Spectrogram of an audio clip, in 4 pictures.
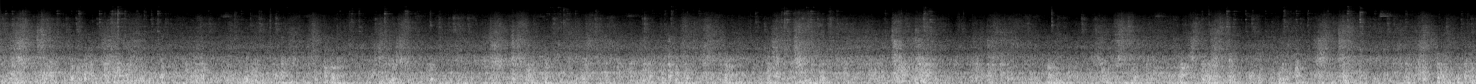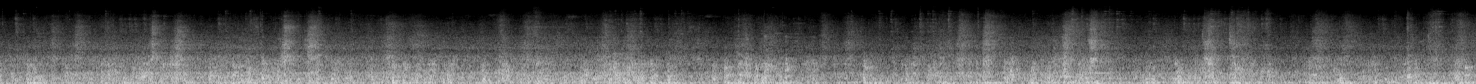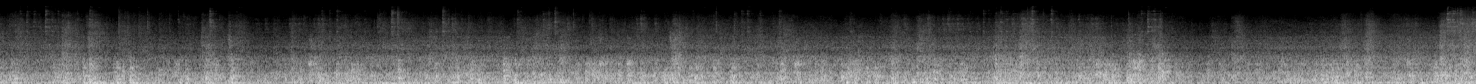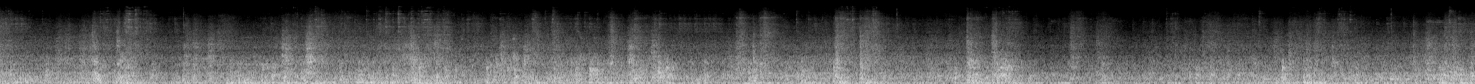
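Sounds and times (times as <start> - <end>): train carriage rumbling: 0.0 - 59.0
wheels clacking over rail joints: 0.0 - 59.0.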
